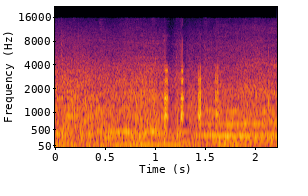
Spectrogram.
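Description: Car interior noise while driving: a steady low engine and road hum, with a few short clicks a little over a second in.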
